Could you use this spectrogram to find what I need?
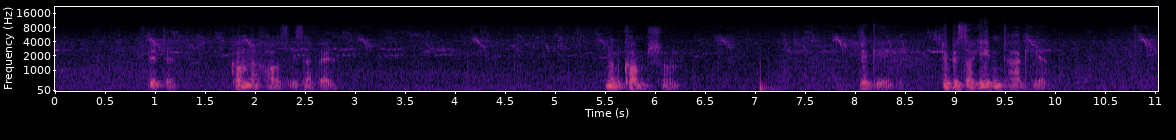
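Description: A man speaks urgently, close by, in short bursts.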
